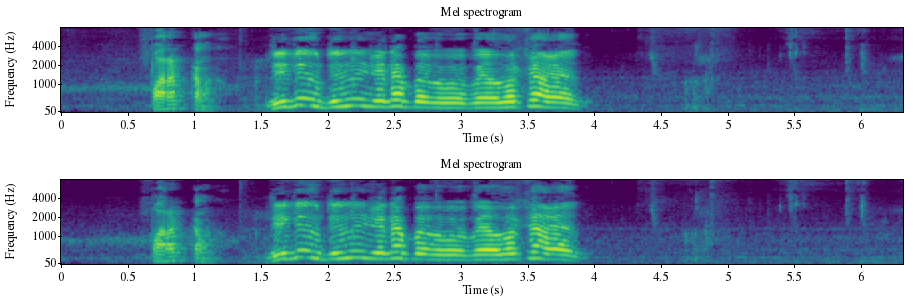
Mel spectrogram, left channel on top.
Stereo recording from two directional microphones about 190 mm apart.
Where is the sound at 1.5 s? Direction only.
15° left (ahead or behind).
